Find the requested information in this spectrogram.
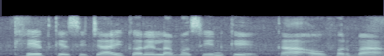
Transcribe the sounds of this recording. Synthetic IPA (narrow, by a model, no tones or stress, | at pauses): kʰet̪kesit͡ʃaikəɾelaməsinkekaʔɔwpʰəɾba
